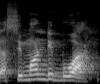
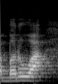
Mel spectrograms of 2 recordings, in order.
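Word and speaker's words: Simone de Beauvoir: निबंध येऊ त्याच्यात एक सिमडी बुवा बरोबर तिच प्रोनन्सशन फ्रेंच असल्यामुळे बुवा अस प्रोनन्सिएशन केल्या जात तिच अनेक जण तिला बरवा अशा वेगवेगळ्या नावाने तिला हे करतात तिच प्रॉपर प्रोनन्सिएशन आहे सिमांडी बुवा सो तिने एक स्टेटमेंट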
